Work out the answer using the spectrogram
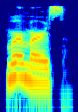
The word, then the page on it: murmurs: British English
